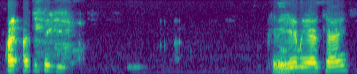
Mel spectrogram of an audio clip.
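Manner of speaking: glitchy, warbling call audio; breaking up on a bad call; wobbly warbling call audio. Real, not acted. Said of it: "Yeah, you're glitching out a bit".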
